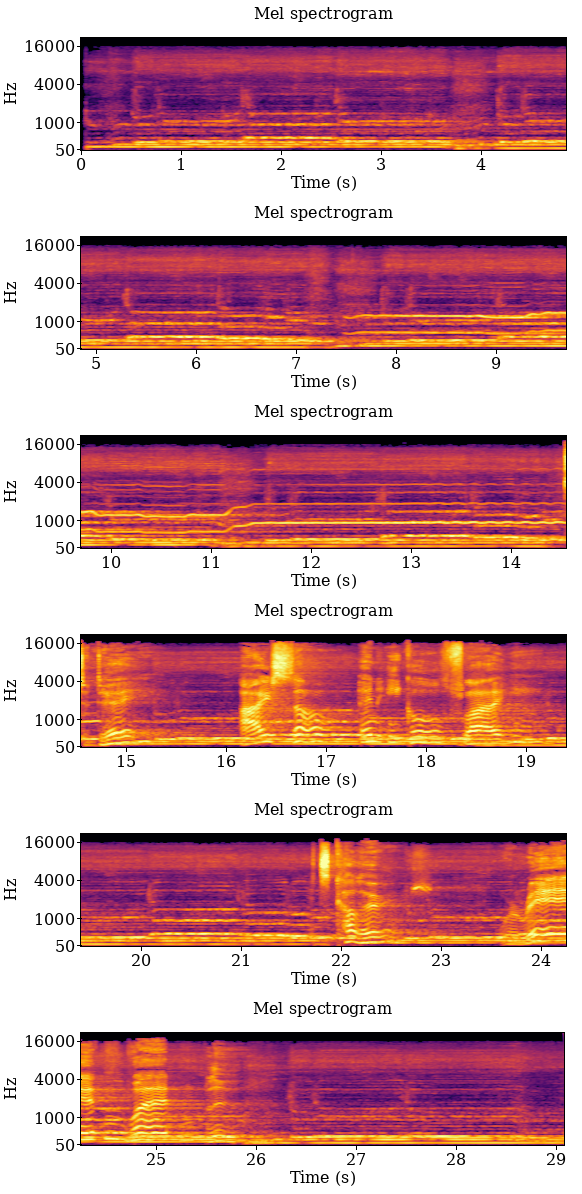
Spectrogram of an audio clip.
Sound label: with Voices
